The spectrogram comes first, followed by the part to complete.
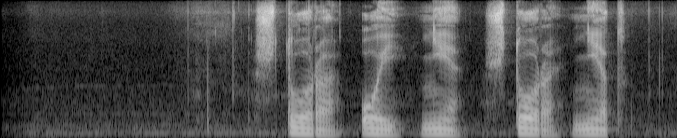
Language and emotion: Russian, neutral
